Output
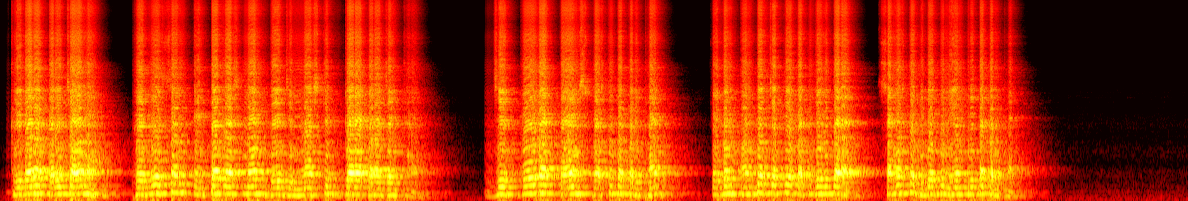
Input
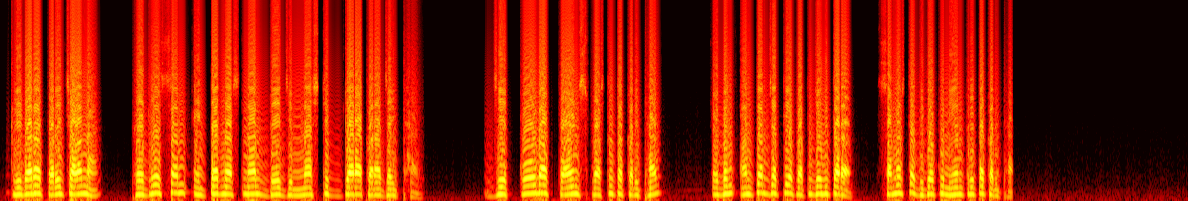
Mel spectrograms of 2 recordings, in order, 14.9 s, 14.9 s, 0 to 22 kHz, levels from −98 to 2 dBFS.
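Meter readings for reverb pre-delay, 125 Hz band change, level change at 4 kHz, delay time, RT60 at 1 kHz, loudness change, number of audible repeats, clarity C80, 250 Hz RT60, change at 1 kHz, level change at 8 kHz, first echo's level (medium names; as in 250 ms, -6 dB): 3 ms, +1.5 dB, +4.5 dB, no echo, 0.85 s, +5.0 dB, no echo, 9.0 dB, 0.85 s, +3.5 dB, +3.5 dB, no echo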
